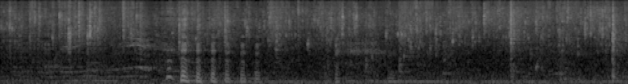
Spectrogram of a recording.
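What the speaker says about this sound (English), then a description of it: "You love washing plates?" Plates being washed under running water in a home sink, a soft steady trickle with brief clinks and splashes, while people talk nearby.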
